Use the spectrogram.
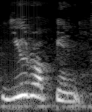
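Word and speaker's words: European: शी इज अ यूरोपियन, यू आ रहा है यहाँ पे, यूरोपियन नहीं आ रहा।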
